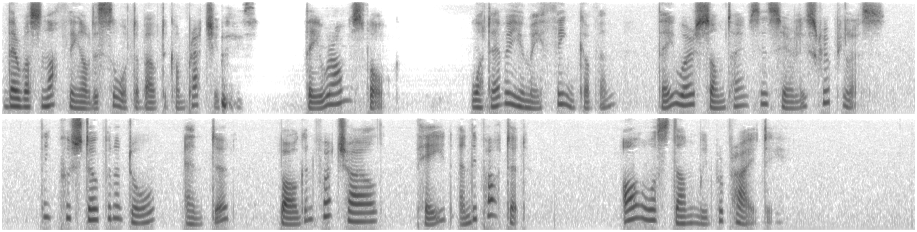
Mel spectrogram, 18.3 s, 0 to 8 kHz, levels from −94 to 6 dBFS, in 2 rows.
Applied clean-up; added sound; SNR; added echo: neural mask model Resemble Enhance denoiser.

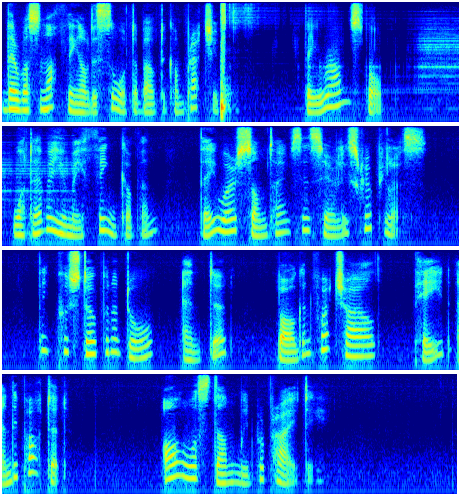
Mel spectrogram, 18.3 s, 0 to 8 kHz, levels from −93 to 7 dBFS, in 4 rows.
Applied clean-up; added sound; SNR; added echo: neural separator model SepFormer DNS4.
